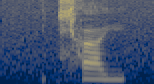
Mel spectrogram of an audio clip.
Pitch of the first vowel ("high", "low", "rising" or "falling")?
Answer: low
